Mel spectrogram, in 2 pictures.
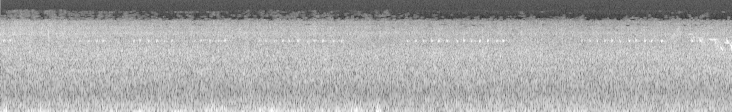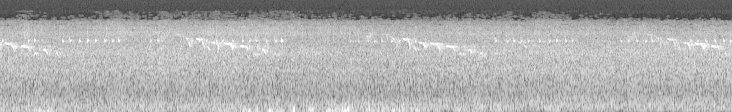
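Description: A shallow river flows steadily over stones.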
